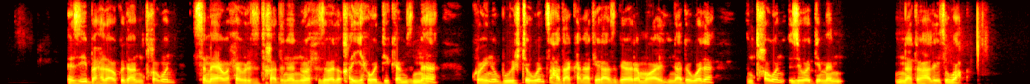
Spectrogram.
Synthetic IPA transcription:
ʔɨzibaɦlawikʰɨd̪anɨnt̪ʰɨ̥xɐwːʊn | sɐmɐjawiħɨβɾizɨt̪ʰːɐxɐd̪ɐnɐnɨwʊħzɨβɐlɐqʼɐjːɪħwɔd̪ːikʰɐmzɨnːɨhɐ | kʰo̞jnubɨwʊʃt̪ʼiwːʊnt͡sʼaʕd̪akʰanat̪ʰeɾazɨɡɐβɐɾɐmowajilɨnːad̪ɐwːɐlɐ | ʔɨnt̪ʰɨ̥xɐwːʊnɨziwɔd̪ːimɐn | ɨnːat̪ʰɐβhalɐjt͡sʼɨwːaʔʼ

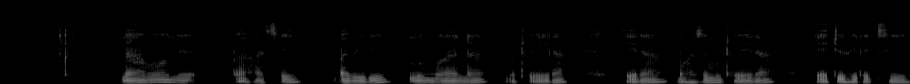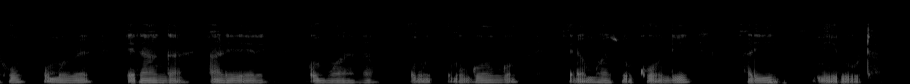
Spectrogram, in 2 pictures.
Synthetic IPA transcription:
naβo̞ne | βa̰xasi | βaβiɾinumwaːnamutwḛːɾae̞̰ɾamuxasimutwḛːɾaḛtjuːxiɾe̞t͡siːxuxumuɾwe̞eɾaːŋɡaa̰leɾeɾe̞ | omwaːna | umuɡo̞ːŋɡo̞e̞ɾaomuxaso̰kuːndi | alinḭɾṵːtʰḁ

